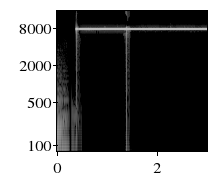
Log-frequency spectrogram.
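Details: A steady, very high-pitched pure tone from a headphone hearing test of rising frequencies; hearing all of the frequencies suggests the listener is likely under 20.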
